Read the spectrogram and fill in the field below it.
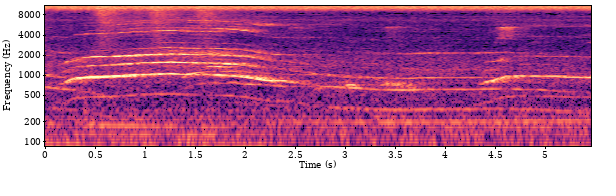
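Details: Cats fighting on a road give a long, wavering, nasal yowl that slowly bends downward, fades to a low moan, then rises again near the end, over a steady low background hum.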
